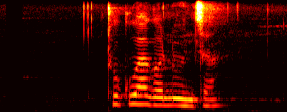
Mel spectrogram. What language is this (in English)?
Nepali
